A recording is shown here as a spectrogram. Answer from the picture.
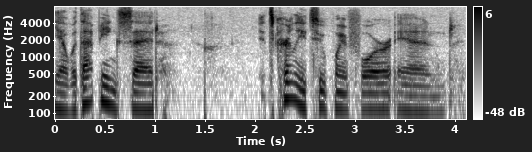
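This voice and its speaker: A soft-spoken man at fairly low pitch, moderate pace, and ordinary pitch variation. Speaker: gaming youtuber. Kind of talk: game commentary. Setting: home recording at night. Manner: quiet to avoid waking others.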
